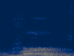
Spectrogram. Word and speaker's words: Worms: invites Luther to What's called the deity of vernes w u r m s pronounced the Ws of in German but it's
